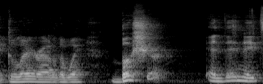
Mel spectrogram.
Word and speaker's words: Buescher: i've been told it's beucher the american pronunciation is generally busher and i'm satisfied with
